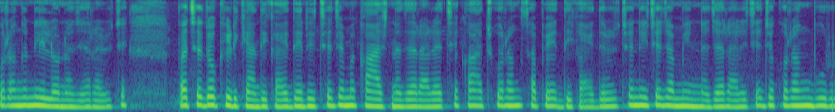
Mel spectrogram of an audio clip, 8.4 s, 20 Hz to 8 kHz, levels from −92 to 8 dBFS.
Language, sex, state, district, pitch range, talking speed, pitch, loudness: Rajasthani, female, Rajasthan, Nagaur, 180-205 Hz, 260 wpm, 195 Hz, -16 LUFS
